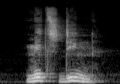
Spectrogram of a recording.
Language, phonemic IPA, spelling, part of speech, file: Dutch, /mɪtsˈdin/, mitsdien, conjunction, Nl-mitsdien.ogg
- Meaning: therefore, consequently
